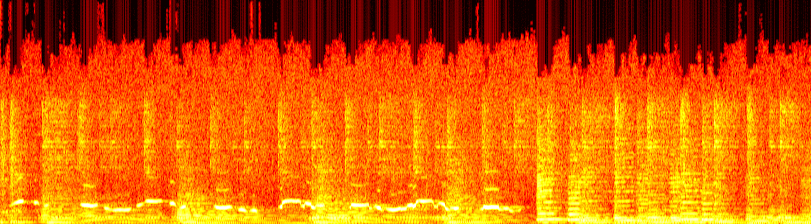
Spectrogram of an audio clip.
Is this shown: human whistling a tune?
yes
